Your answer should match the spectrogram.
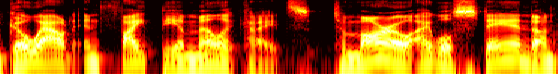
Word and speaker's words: Amalekites: apparently you can say it Amalekites, so that's what I'm going to say.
